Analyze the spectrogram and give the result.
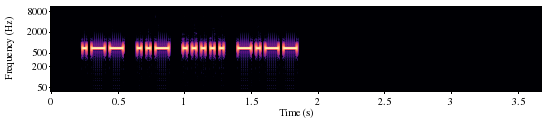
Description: Morse code, heard as a keyed tone, about 36 wpm, 700 Hz. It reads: WU5Y
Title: USA Call Signs - 4 Characters - Repeated 3x - 35wpm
